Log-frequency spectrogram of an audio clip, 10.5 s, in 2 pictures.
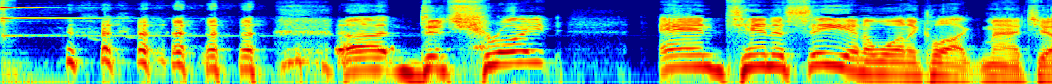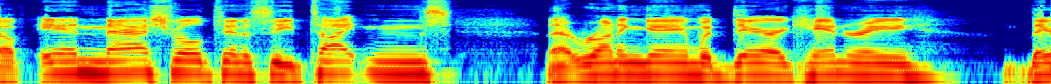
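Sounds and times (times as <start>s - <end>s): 
bell ding: 0.0s - 1.4s
speech: 0.3s - 10.5s
laughter: 0.4s - 2.6s.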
